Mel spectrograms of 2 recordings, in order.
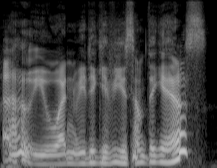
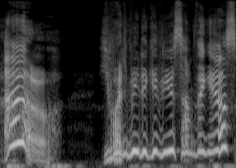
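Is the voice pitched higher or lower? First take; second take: lower; higher. First: The put-on voice is pitched lower. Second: The put-on voice is pitched higher.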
